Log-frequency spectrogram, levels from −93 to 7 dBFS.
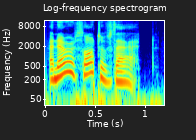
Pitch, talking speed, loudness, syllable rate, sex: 235 Hz, 250 wpm, -18 LUFS, 6.6 syllables/s, female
